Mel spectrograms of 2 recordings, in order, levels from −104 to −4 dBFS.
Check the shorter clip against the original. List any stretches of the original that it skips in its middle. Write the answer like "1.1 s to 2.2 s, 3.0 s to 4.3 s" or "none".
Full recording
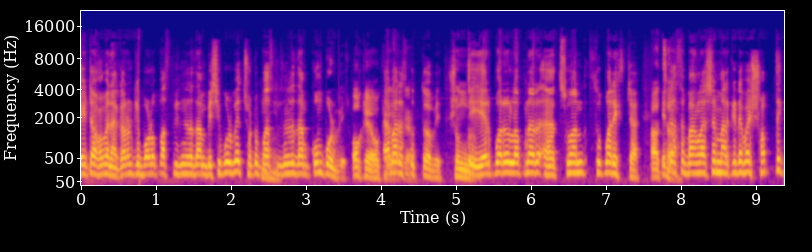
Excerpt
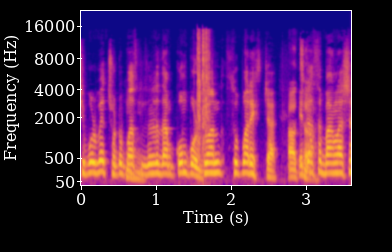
3.4 s to 6.5 s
